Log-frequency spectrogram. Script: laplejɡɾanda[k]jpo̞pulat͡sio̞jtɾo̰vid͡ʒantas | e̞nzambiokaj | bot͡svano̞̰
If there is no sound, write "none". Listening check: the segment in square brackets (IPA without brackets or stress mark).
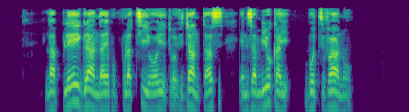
none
